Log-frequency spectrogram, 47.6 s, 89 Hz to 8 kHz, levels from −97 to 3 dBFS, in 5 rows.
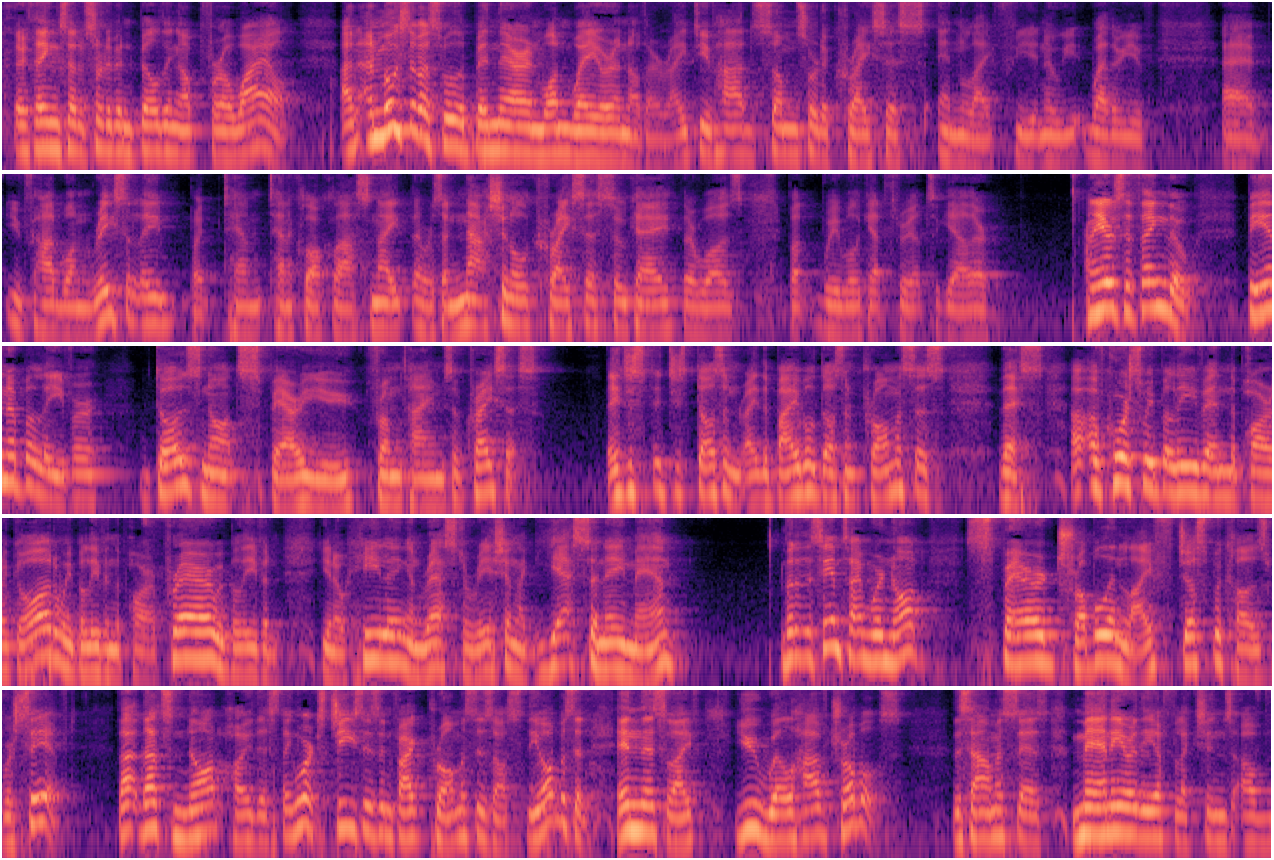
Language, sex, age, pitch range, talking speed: English, male, 30-49, 130-170 Hz, 210 wpm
